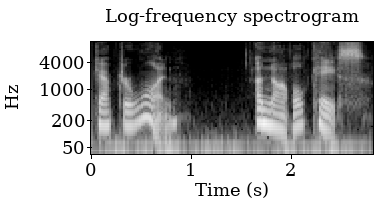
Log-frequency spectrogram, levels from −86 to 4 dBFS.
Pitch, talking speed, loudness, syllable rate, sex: 165 Hz, 105 wpm, -17 LUFS, 4.2 syllables/s, female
